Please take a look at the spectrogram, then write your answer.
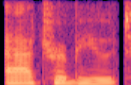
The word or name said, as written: attribute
